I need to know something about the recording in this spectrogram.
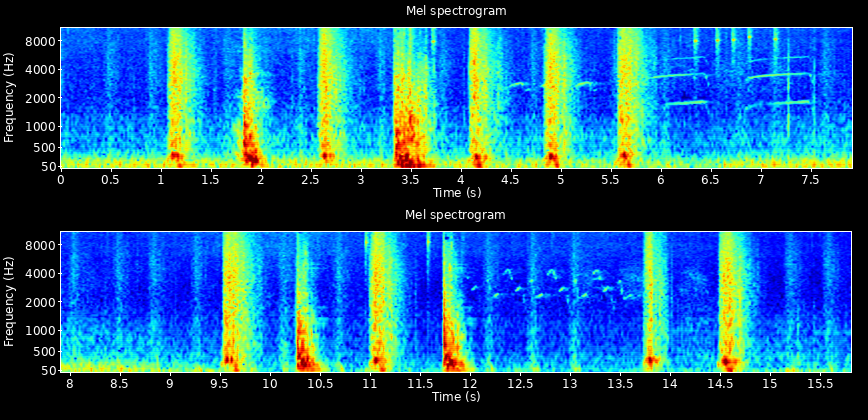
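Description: Axe blows thud on wood again and again.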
